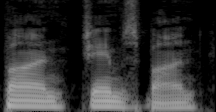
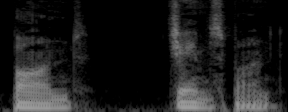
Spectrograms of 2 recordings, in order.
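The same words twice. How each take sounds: First: It is said quickly. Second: It is said slowly and deliberately.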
